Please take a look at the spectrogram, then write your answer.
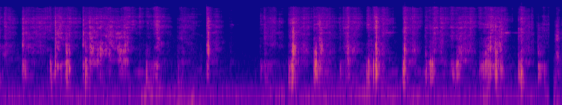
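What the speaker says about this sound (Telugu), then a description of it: "ఇప్పుడు మనము పచ్చిశనగ పప్పుని కొంచెం ఒక టూ టేబుల్ స్పూన్ ఇలా వేసేసుకుందాం వేసేసుకొని వేయించుకుందాం" Raw chana dal frying in a hot pan, with steady crackling, stirring scrapes and light clinks of a utensil against the metal, close up and continuous with no talk.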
